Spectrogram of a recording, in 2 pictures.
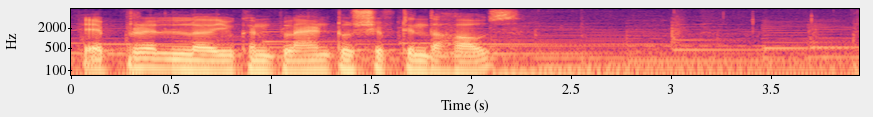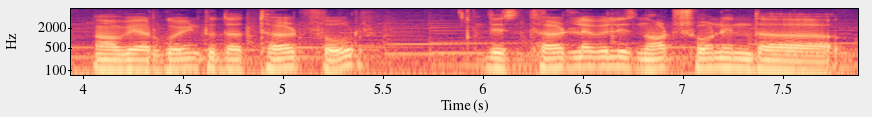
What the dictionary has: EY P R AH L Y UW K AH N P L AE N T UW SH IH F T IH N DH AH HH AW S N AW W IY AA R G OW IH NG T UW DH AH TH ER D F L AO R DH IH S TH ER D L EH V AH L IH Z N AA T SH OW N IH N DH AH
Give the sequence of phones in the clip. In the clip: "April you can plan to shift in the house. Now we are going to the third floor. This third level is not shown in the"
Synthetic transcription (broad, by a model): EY P R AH L Y UW K AH N P L AE N T UW SH IH F T IH N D AH HH AW S N AW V IY AA R G OW IH NG T UW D AH T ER D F AO R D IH S T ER D L EH V AH L IH Z N AA T SH OW N IH N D AH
